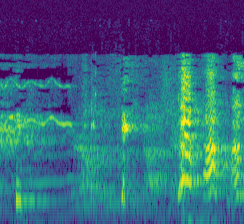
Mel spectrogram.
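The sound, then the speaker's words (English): Several short, abrupt hiccups from someone who has just eaten a hot pepper pop up at irregular intervals, fairly quiet, mixed with soft snickering laughter and a faint background hum. “I got the hiccup too.”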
